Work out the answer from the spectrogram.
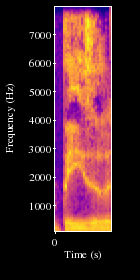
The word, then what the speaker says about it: basil: That's basil or basil, if you pronounce it differently in America.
